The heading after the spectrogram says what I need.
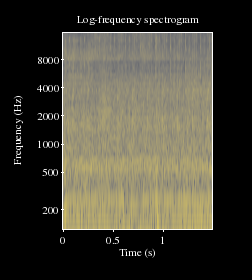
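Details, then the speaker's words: Engine idling with an 8-channel scope on the four injectors and ignition, just before the crank sensor is slightly grounded: steady low hum with even rhythm, no knocks or misses; normal idle. "There's the thing's idling, and we're going to see what happens when the crank sensor just ever so slightly"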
